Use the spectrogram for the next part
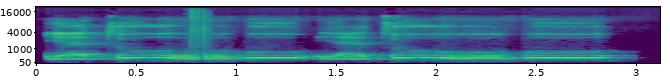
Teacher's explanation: huruf ta mengandung hams, ya, ada nafas yang keluar.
